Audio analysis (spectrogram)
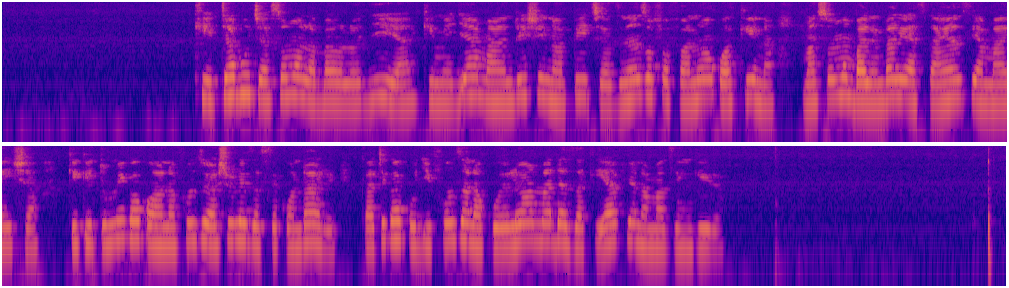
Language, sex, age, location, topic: Swahili, female, 25-35, Dar es Salaam, education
